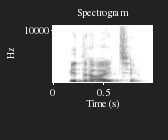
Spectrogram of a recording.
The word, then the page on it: Підгайці: pidˈɦɑjtsi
